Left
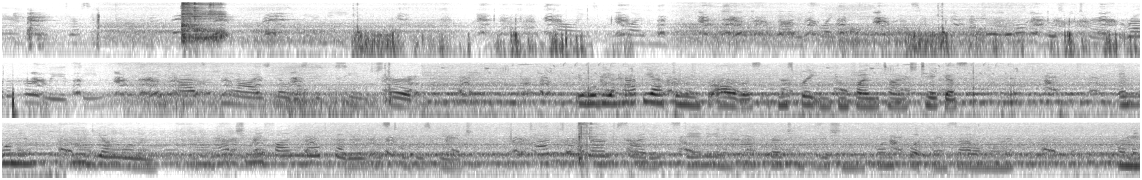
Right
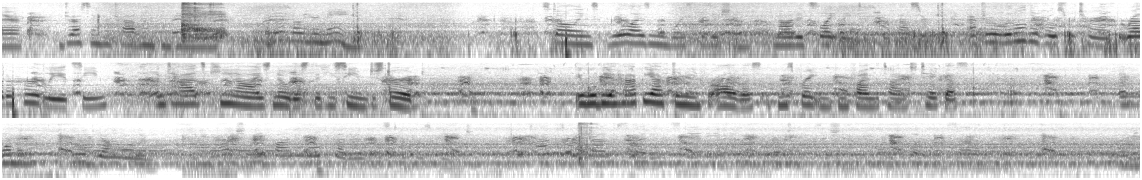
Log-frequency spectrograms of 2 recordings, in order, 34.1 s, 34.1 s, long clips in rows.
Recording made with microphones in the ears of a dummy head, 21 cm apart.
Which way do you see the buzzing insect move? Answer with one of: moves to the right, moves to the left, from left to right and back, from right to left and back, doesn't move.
moves to the left.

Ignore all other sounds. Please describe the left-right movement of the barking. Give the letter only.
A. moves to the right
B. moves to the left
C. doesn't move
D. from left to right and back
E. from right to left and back
A.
